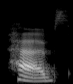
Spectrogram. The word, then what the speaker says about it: herbs: for example the word herbs in british english is derived from french and american speakers actually pronounce it in kind of like a french way so they say ebbs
